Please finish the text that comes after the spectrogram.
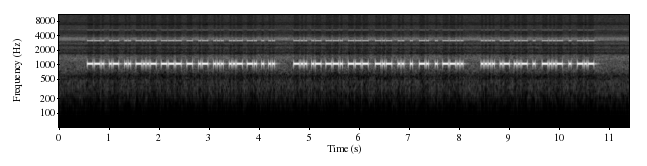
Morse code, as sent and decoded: --. .- .. -..- --- - .- ... ..- -. . .. / -.. .- --. --- -.- .. . -. . --.. / .... .- ..- . -..- . -.-
GAIXOTASUNEI DAGOKIENEZ HAUEXEK

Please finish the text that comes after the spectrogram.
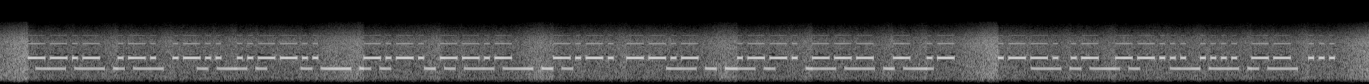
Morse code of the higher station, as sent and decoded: --.- .-. .-.. ..--.. / -.-. --.- / -.-. --.- / .--. --- - .- / .--. .- --... .... -- ...
QRL? CQ CQ POTA PA7HMS

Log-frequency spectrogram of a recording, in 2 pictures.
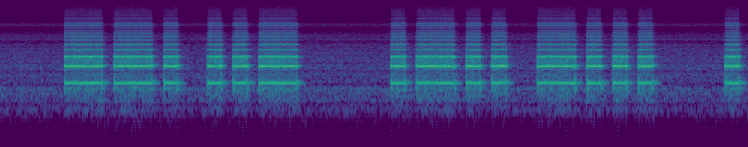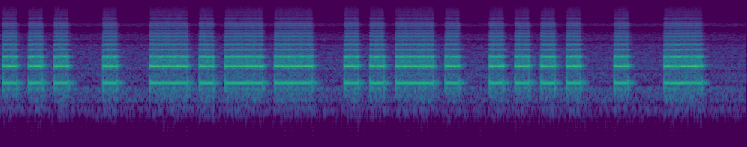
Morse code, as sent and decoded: --. ..- / .-.. -... / .... . -.-- ..-. .... . -
GU LB HEYFHET

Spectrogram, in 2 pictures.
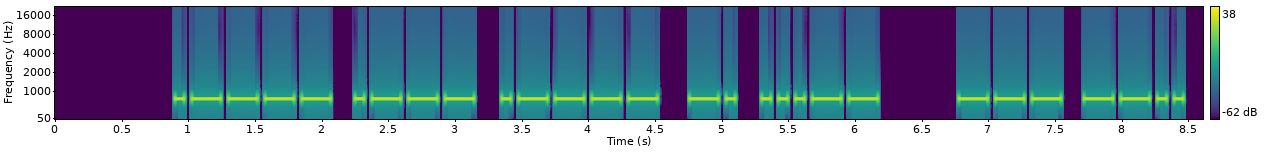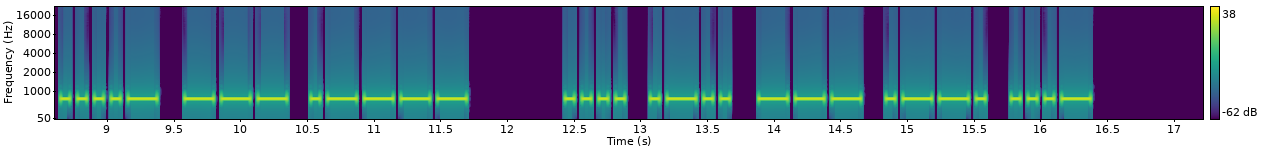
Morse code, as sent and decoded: .---- .--- .---- -. ...-- / --- --.. ....- --- .---- / .... .-.. --- .--. ...-
1J1N3 OZ4O1 HLOPV

